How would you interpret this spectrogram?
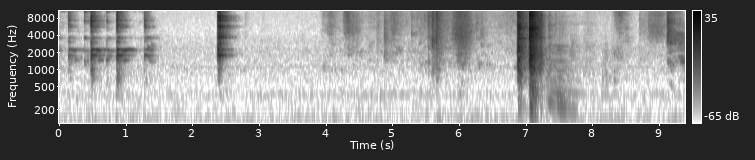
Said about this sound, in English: I'll get a spoon, stir it around a little bit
